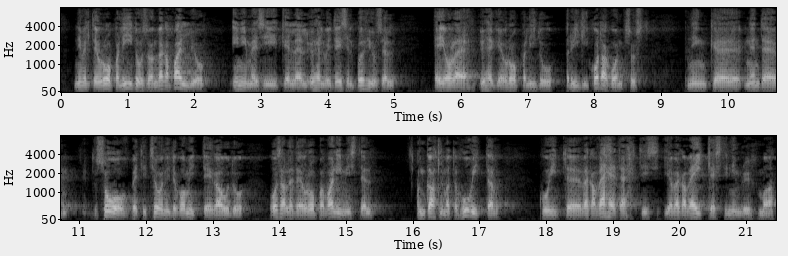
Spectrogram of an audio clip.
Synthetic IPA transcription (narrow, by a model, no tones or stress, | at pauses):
nime̞lt̪ːˑe̞wɾo̞ːpːˑɑliːd̪̥uso̞nvæɡ̥ɑpɑlʲju | inime̞sike̞lːe̞lyɦe̞lvɯjt̪e̞jse̞lpɤɦjuse̞l | e̞jo̞le̞yɦe̞ɡie̞wɾo̞ːpˑːɑliːd̪̥uɾiːɡiko̞d̪̥ɑko̞nt̪sust̪ | niŋɡ̥ne̞nd̪̥e̞so̞ːvpe̞t̪ːˑit̪sio̞ːnid̪̥e̞ko̞mit̪ːˑe̞ːkɑwd̪̥u | ʔo̞sɑle̞d̪̥ɑe̞wɾo̞ːpˑːɑvɑlʲimist̪e̞l | o̞nkɑht̪le̞mɑt̪ːˑɑɦuvit̪ˑːɑv | kujd̪̥væɡ̥ɑvæɦe̞t̪æht̪isjɑvæɡ̥ɑvæjkːˑe̞st̪inimryhmɑ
